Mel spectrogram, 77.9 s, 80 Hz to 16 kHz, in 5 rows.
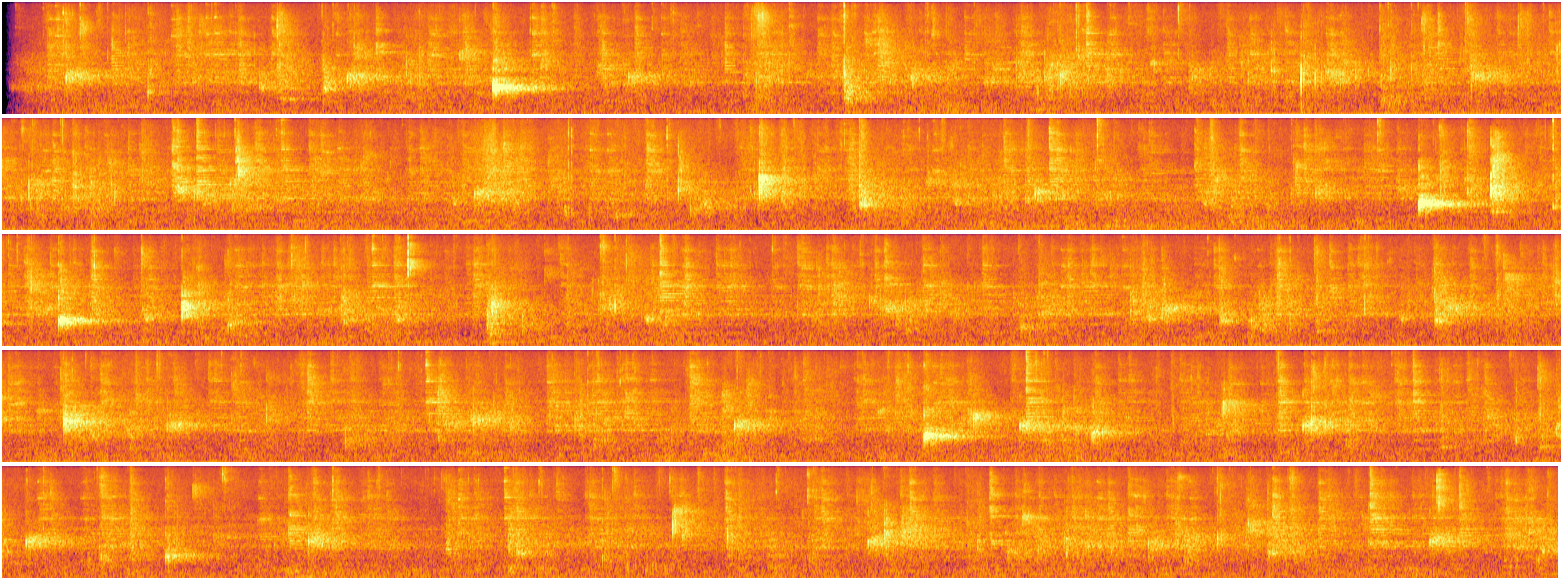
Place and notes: Dripping roof, Derelict games hall, Spreepark
Drips falling onto stone, metal and wood in the derelict games hall. Derelict former East Berlin fun fair now abandoned, overgrown and completely surreal.
Berlin, Germany, 10 December 2011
